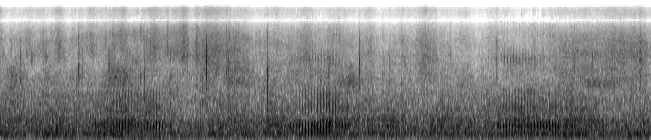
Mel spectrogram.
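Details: Purring of a brown-and-white park cat being petted after walking down a slope; continuous low purr pulsing in slow waves of loudness about every three seconds, quiet outdoor ambience.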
